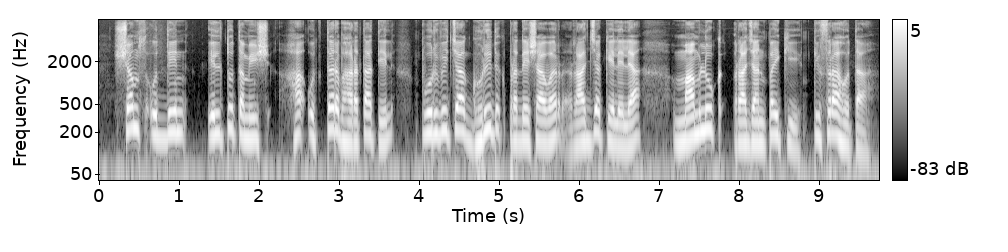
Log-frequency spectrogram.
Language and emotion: Marathi, neutral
